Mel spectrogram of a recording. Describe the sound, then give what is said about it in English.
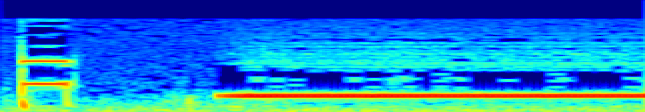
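Telephone dial tone: a short two-tone beep, a brief gap, then a loud, steady, unbroken hum that holds at one pitch until the end. “Let me grab another dial tone here.”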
